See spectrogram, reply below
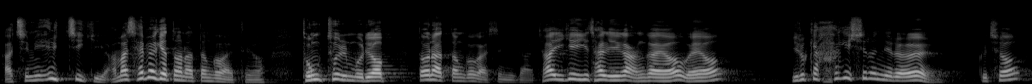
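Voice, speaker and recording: A man preaching a sermon as pastor. He swings between loud, emphatic peaks and quiet, low asides, and he keeps asking the congregation questions. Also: sing-song, normal speed. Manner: asks the congregation questions and leads group reading.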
